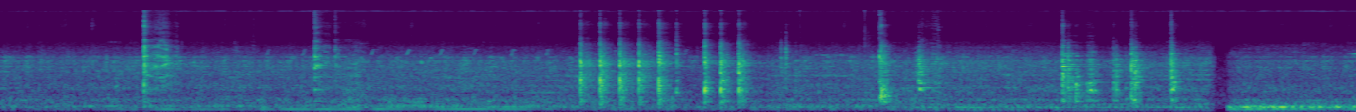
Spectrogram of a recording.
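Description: Metal spatula scraping and clanking against a metal kadhai while stirring shredded cabbage and potatoes: bursts of quick clinks, densest in the middle, over a low steady sizzle.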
